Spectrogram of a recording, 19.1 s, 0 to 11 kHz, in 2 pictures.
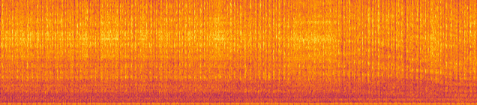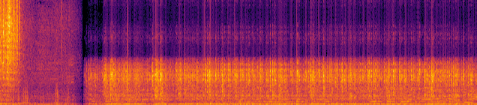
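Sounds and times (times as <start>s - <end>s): engine idling through open exhaust: 0.0s - 19.0s.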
